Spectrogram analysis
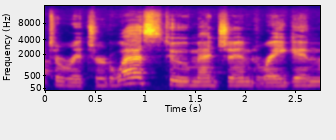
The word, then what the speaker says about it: Reagan: Richard West who mentioned Reagan rhymes with Megan like Megan good again who was trending at the same time a lady named good was shot by Ice in Minnesota.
